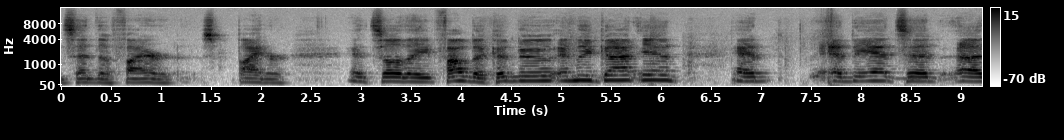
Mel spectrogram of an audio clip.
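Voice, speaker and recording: Slow-talking father in a roomy space. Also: fairly high pitch. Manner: halting, simple playful narration for a child. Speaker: father telling a bedtime story. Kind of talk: improvised bedtime storytelling. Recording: roomy home recording.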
